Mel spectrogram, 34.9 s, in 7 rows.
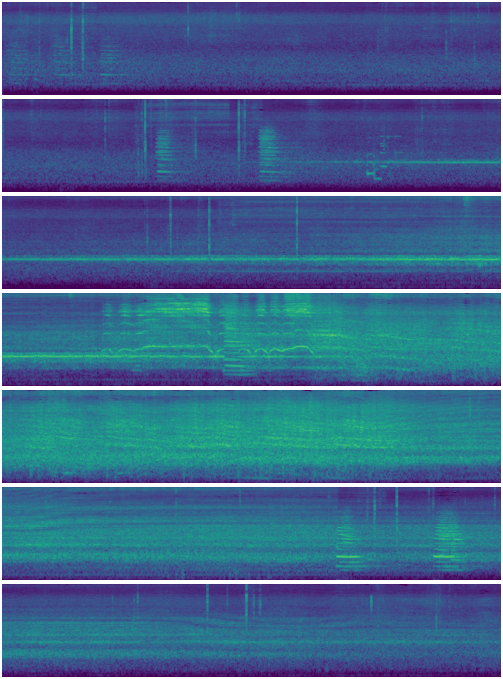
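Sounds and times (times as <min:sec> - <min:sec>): train horn blasts: 0:00.0 - 0:01.3, 0:06.5 - 0:08.0, 0:16.0 - 0:17.6, 0:28.3 - 0:29.8
train rumbling past: 0:00.0 - 0:34.9.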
